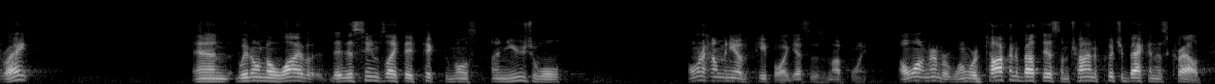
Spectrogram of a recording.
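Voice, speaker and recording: Higher-pitched man teaching Bible study. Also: fairly bright tone. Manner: conversational, rhetorical questions, asks "right?". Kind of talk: informal scripture teaching to a group. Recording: dull, muffled lo-fi recording.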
